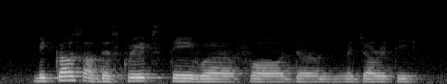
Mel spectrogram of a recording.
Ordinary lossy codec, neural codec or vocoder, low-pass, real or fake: none; none; none; real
